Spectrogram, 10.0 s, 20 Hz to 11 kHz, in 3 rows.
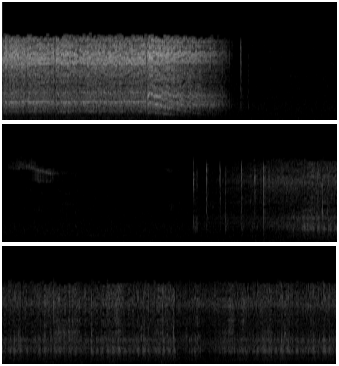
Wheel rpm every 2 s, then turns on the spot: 190, 0, 0, 20, 20.
6-10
